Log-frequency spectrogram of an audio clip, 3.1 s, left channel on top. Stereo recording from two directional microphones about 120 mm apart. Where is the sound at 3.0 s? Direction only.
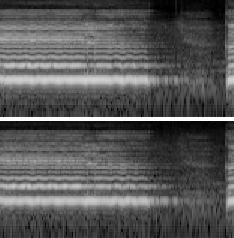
20° left (ahead or behind).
